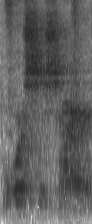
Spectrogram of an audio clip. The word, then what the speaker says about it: Worcestershire: You'll also need, obviously, mushrooms, because mushrooms stroganoff, veggie broth, butter, plant-based butter, and Worcestershire sauce.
